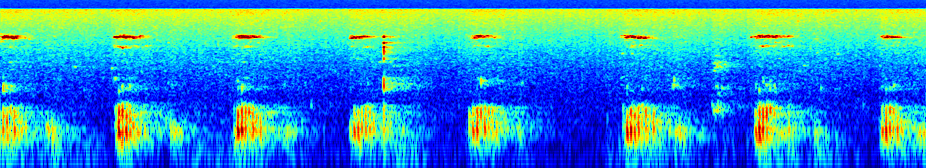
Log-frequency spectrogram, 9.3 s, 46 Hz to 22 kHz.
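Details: Kitten purring close to the microphone: low rumbling pulses swell and fade with each breath, about every 1.2 seconds, soft and steady, with faint clicks between.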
